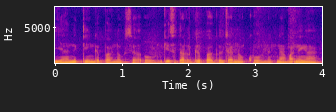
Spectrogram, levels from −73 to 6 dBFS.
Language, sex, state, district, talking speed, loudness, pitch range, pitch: Garo, male, Meghalaya, North Garo Hills, 135 wpm, -17 LUFS, 95-100 Hz, 95 Hz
